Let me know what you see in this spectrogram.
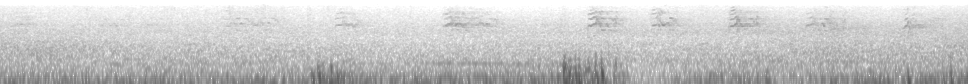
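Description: A bird chirping over and over, short calls about once or twice a second starting a couple of seconds in, over a low rumble of wind on the microphone with a couple of stronger gusts.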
